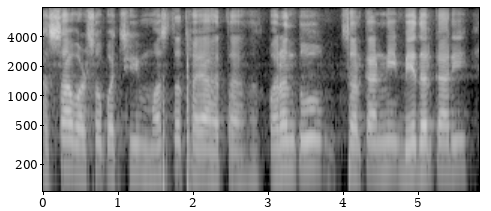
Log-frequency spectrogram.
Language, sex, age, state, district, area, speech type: Gujarati, male, 18-30, Gujarat, Anand, rural, spontaneous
